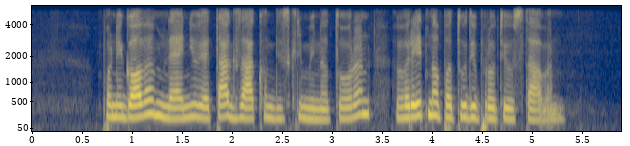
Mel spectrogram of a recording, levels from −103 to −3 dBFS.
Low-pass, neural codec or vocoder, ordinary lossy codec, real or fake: 5.4 kHz; vocoder, 44.1 kHz, 128 mel bands, Pupu-Vocoder; none; fake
